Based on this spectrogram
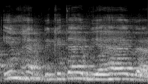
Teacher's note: انا اقول عشان يقول الحكم اضغام، دخلت الباء الاولى في الباء الثانية، يعني اللي بتقرأ الباء الثانية وبتقرأ مشددة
